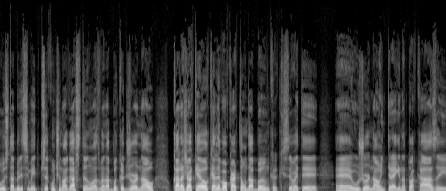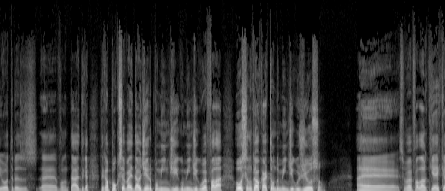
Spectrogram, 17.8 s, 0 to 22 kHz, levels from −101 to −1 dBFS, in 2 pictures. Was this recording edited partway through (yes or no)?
no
